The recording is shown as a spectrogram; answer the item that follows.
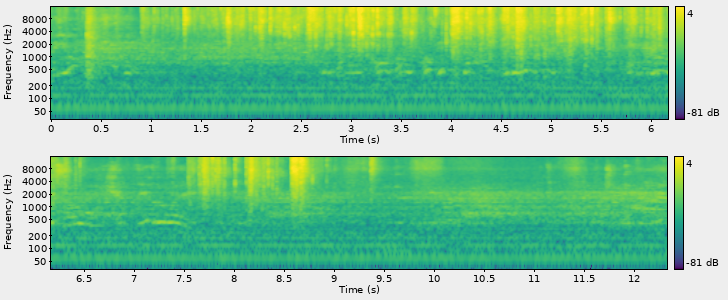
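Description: Clear plastic wrapper on a pack of trading cards crinkling and tearing as it is pulled open by hand, with dense sharp crackles through the first half. Then sparser clicks and slides as the cards are handled.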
